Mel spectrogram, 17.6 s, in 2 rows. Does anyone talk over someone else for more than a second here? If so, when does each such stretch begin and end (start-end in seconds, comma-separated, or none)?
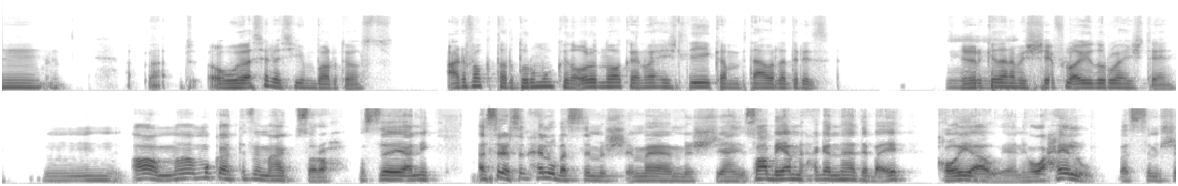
none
